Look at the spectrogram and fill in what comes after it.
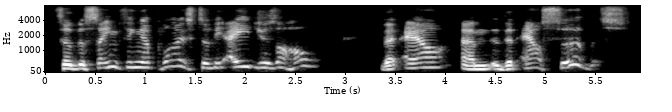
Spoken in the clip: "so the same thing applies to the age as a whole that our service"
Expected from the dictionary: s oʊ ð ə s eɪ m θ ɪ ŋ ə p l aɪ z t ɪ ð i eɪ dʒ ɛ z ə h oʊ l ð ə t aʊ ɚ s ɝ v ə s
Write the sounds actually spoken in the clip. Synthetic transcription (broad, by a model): s oʊ ð ə s eɪ m θ ɪ ŋ ə p l aɪ z t ɪ ð i eɪ dʒ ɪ z ə h oʊ l ð ə t aʊ ɚ s ɝ v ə s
